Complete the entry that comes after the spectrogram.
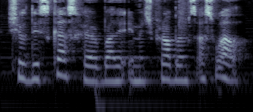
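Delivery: normal talking voice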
